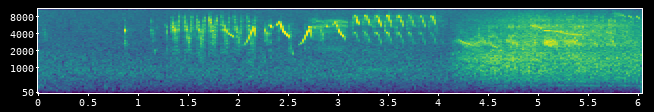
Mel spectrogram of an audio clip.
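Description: Small birds calling and singing: fast, high trills and short sweeping whistles for a few seconds. A steady rushing background noise comes up about two-thirds of the way in.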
